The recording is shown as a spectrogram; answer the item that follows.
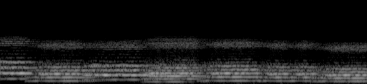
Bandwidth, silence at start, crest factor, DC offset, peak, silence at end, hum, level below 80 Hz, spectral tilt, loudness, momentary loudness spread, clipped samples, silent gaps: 7.8 kHz; 0 s; 12 dB; under 0.1%; -22 dBFS; 0 s; none; -76 dBFS; -7.5 dB/octave; -35 LUFS; 4 LU; under 0.1%; none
